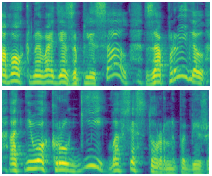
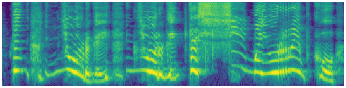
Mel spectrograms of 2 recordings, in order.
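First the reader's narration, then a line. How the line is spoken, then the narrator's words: Shout. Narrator (Russian): закричала лиса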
